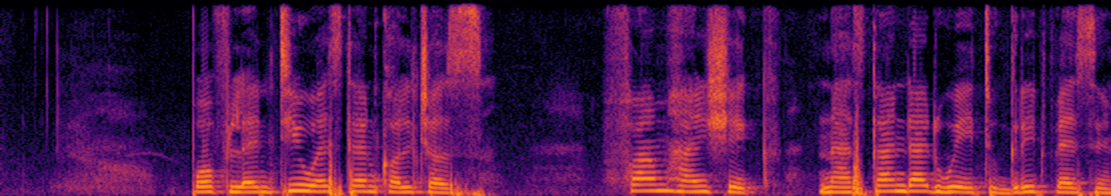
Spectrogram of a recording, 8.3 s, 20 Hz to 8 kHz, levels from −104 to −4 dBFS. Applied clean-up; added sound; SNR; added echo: none; none; none; none.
